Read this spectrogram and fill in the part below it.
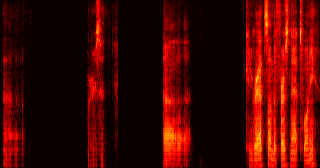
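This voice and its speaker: A man's voice: fairly low pitch, very animated, takes it slowly, darkish tone, dry recording. A man acting as game master, narrating a tabletop role-playing game in an informal, slangy, conversational way.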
